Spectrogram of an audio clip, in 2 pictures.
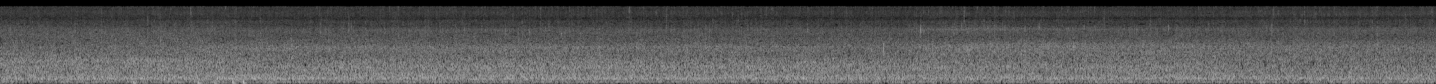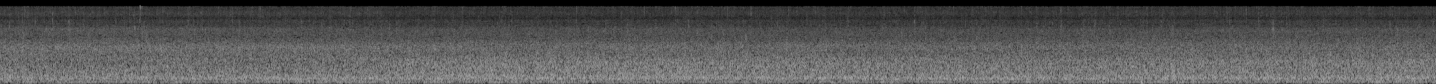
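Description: Heavy rain pouring steadily onto dense leaves and the ground, a constant even hiss of downpour with no breaks.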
